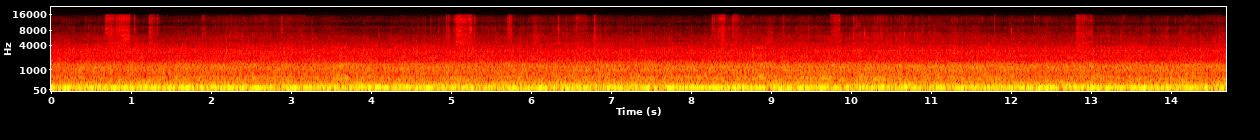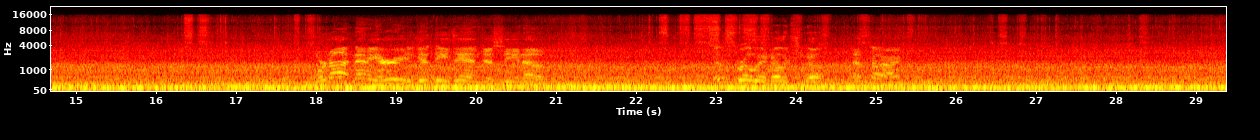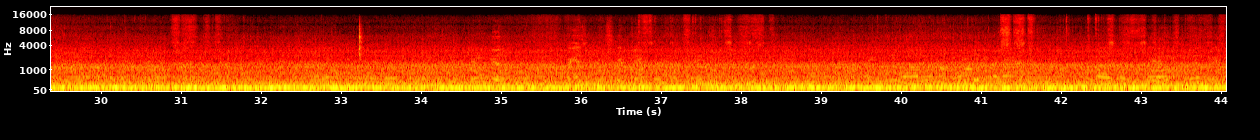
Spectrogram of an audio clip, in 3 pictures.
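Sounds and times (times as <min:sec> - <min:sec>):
boat engine humming: 0:00.0 - 0:44.0
wind and water noise: 0:00.0 - 0:44.0.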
